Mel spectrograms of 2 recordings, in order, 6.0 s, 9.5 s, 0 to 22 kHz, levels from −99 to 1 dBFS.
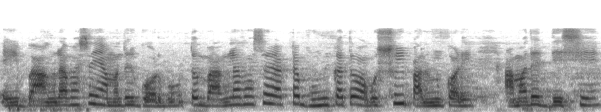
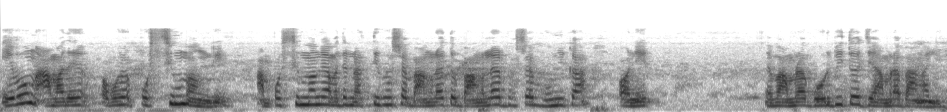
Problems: constant background noise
